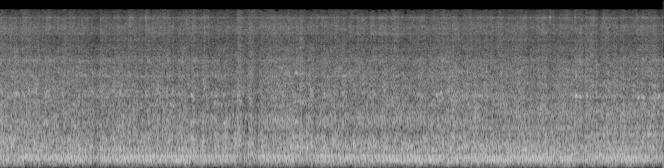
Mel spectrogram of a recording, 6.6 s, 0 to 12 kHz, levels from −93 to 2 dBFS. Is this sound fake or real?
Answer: fake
